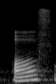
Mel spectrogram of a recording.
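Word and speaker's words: عوف: بنی ثعلبہ کے اوف و معقل نے، اب ہجے کرتی ہوں، عین واو فے واو اوف و میم عین قاف لام نے ان کی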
